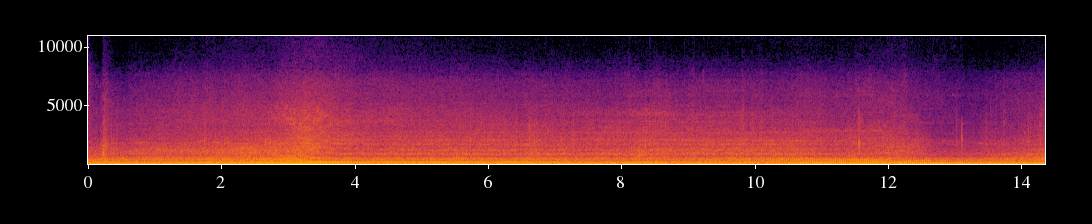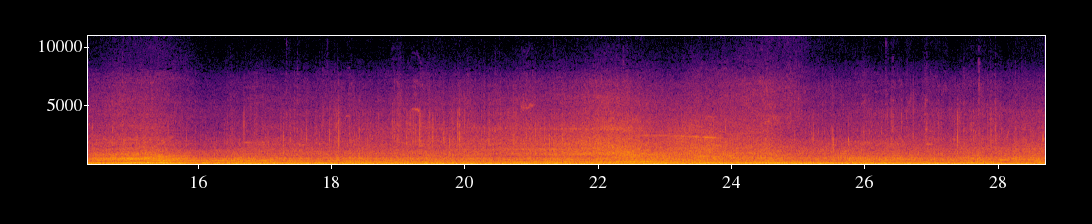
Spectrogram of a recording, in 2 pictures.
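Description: Steady rushing wind and road noise from riding a bike along a roadside path. Motor vehicles pass on the road now and then, swelling and fading: about three seconds in, between about twelve and sixteen seconds, and between about twenty-two and twenty-five seconds.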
